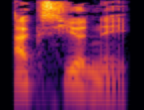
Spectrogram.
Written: actionner

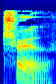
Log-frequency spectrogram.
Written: true

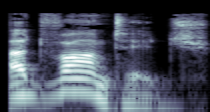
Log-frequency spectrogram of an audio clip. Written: advantage

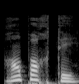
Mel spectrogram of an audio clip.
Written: remporter

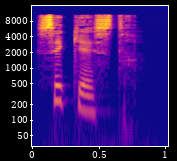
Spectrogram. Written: séquestre

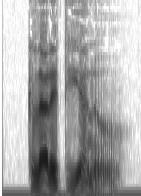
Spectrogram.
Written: claretiano

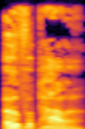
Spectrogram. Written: overpower

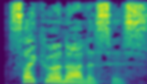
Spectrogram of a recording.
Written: psychoanalysis

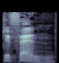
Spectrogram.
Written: defend

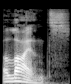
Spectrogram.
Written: alliance

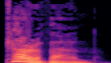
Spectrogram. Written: caravan

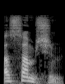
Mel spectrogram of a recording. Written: Assumption

